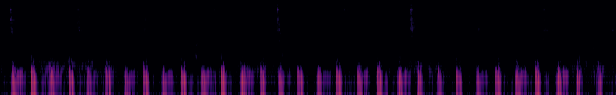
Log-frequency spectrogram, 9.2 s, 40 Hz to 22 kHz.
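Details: Remade heartbeat sounds: steady, deep paired lub-dub thumps at roughly 100 beats a minute with a faint low hum behind.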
